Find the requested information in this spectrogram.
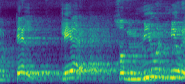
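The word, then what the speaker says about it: mûr: We pronounce U. We pronounce letter U, na U. So we pronounce like that. Mu. Like see, very simple. Mo, ma, mi, mo. Then here we have mu, tu, ti, si, pi, po. Logic. So here mu. Here same mure.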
